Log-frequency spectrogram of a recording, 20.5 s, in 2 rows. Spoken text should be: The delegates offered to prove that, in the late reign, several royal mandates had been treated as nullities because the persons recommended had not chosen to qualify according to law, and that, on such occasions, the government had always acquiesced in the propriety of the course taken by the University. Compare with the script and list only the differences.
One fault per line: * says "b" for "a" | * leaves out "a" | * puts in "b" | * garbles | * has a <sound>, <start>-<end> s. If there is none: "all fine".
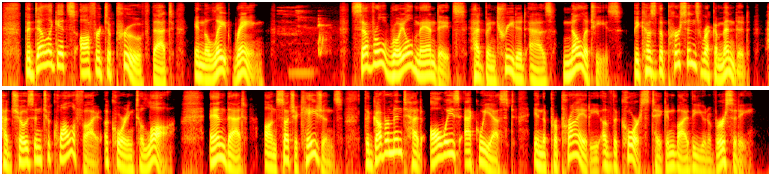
* has a sigh, 3.7-4.4 s
* leaves out "not"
